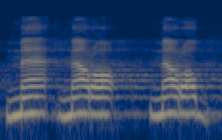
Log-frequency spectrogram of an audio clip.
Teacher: كذلك مرض، الراء مفخمة بعدها، فاحرص على ترقيق الميم المجاورة للراء المفخمة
